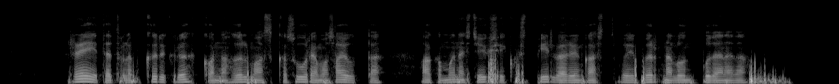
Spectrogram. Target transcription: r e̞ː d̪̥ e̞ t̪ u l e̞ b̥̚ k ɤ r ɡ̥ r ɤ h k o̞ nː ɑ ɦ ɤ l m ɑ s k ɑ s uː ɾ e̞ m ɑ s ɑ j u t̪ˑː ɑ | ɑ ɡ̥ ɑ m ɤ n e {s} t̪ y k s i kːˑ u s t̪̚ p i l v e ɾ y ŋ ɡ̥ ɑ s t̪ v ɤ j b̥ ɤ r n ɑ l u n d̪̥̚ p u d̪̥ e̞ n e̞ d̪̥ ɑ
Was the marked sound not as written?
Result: no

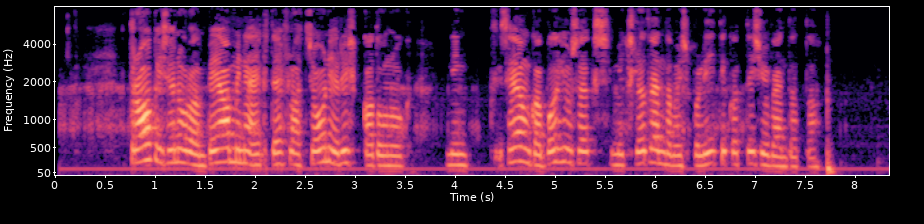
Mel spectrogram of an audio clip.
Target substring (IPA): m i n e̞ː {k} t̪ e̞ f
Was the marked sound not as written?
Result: no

